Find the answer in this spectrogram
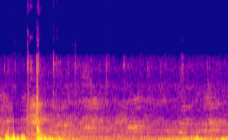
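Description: Children's voices outdoors as an SUV's rear door is unlatched and pulled open, with a few sharp clicks and knocks in the first half second over a steady low rumble.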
